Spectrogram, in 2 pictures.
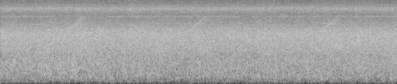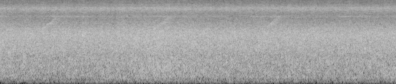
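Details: Steady rushing water like a stream or waterfall fills the clip, with no clear animal voice above it.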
